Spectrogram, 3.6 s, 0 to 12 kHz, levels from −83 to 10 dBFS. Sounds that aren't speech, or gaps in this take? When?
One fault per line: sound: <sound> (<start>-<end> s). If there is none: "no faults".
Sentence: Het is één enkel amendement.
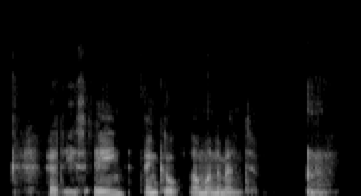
no faults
